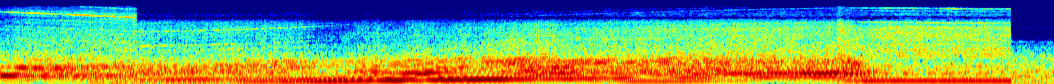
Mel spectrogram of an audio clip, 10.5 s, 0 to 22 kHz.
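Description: A BMW E92 M3's naturally aspirated V8 winding down with a falling note. Then a BMW F80 M3's twin-turbo straight-six on a chassis dyno makes a full-throttle pull, its note climbing steadily for about seven seconds. It breaks off with a sudden sharp sound as the throttle closes, and the engine settles to a steady lower note.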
